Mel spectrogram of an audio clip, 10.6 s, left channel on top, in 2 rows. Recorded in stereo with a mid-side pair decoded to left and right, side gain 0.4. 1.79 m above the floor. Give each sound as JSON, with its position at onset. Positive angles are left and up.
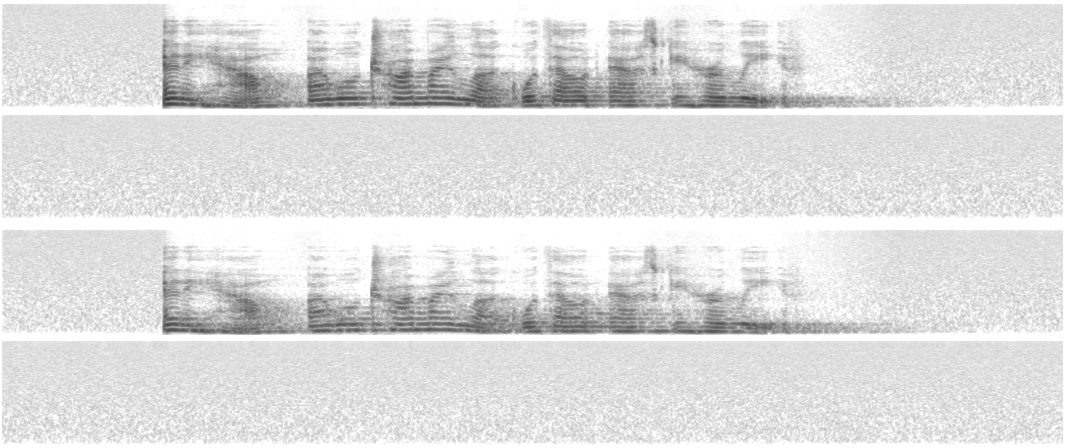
{"t": 0.8, "sound": "a woman speaking", "azimuth_deg": 50, "distance_m": 0.9}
